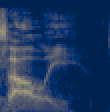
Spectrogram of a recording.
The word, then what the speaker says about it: Solly: I think it's Solly. Solly. – Salo, Solly, you know. – No one calls him Solo. You tweeted it out. I called you out on it on Twitter. And you spell it S-O-L-O, which sounds like you're calling him Solo.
